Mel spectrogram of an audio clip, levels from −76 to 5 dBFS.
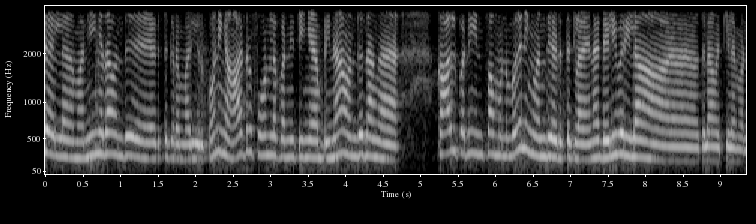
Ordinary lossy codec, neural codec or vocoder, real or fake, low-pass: none; none; real; 3.6 kHz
